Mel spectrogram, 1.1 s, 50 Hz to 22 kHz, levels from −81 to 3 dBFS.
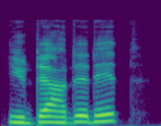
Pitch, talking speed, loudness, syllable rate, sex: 180 Hz, 165 wpm, -15 LUFS, 4.5 syllables/s, male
